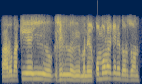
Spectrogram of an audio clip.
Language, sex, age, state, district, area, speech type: Assamese, male, 30-45, Assam, Barpeta, rural, conversation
